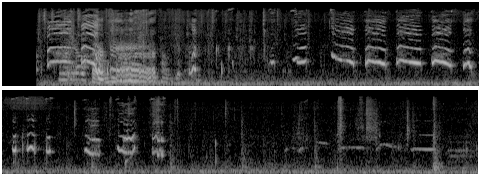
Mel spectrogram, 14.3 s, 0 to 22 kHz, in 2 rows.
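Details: Seven 4-week-old Dachshund puppies playing with children on a trampoline give a steady run of high, thin whimpers and squeaks, short rising-falling cries repeated about twice a second, with a louder rough burst near the start.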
